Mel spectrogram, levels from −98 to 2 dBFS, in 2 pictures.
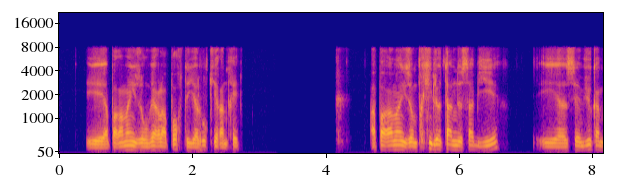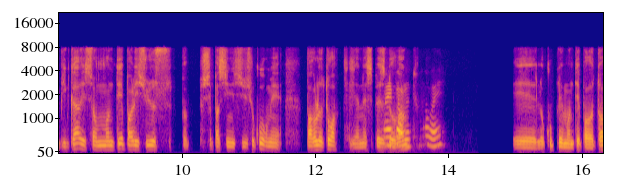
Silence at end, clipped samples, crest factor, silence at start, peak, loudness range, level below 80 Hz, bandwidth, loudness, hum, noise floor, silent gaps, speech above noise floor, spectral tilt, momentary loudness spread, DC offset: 0 s; under 0.1%; 22 dB; 0.4 s; 0 dBFS; 3 LU; -68 dBFS; 8.4 kHz; -21 LUFS; none; -42 dBFS; 3.27-4.14 s, 14.46-14.95 s; 22 dB; -3 dB/octave; 12 LU; under 0.1%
